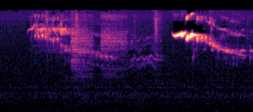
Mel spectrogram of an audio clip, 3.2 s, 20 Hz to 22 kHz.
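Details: Finches singing in an indoor, non-breeding community aviary in Edmonton, Canada, filmed in March 2015: high, thin descending whistles and soft chattering notes, a brighter sliding phrase in the second half.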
